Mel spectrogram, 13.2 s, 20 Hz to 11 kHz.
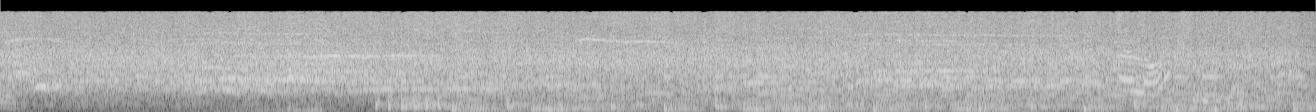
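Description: The audience at the Ariston theatre breaks into sustained, dense applause as the winner of the 63rd Sanremo Festival is announced, joined partway through by rhythmic low music and scattered cheering, all loud and continuous for the whole stretch.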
